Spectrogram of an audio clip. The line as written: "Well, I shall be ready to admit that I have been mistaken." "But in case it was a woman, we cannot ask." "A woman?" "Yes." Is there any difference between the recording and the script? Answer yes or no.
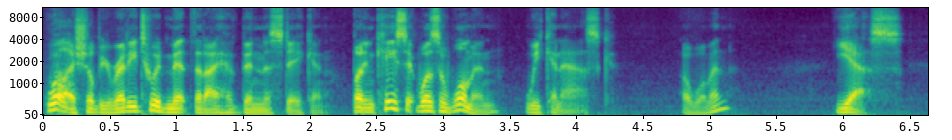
yes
